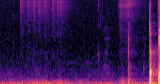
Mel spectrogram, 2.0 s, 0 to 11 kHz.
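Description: Unidirectional 120-click dive watch bezel being turned by hand, a quick run of faint, metallic ratcheting clicks in the first second.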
